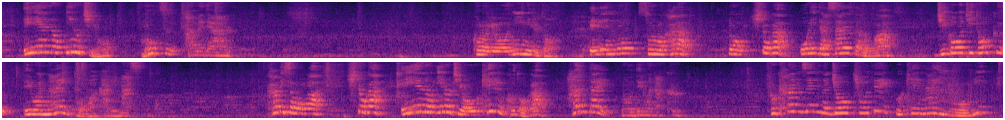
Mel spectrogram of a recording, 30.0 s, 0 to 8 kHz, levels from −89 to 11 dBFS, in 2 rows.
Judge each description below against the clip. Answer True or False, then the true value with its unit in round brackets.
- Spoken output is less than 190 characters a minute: True (180 characters per minute)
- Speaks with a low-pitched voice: False (225 Hz)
